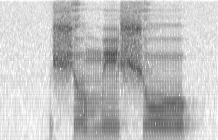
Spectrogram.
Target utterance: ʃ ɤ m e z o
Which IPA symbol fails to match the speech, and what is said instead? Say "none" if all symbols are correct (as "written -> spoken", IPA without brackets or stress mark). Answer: z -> ʃ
